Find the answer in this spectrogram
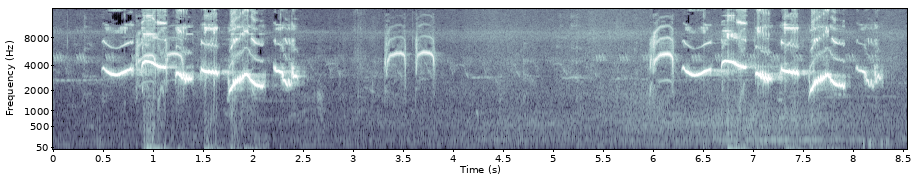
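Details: Magpie robin, known locally as kacer, singing a lure song for settled adults and young birds: two bursts of loud, varied whistled phrases with downslurs, separated by a pair of high arched notes and a faint rustling background.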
